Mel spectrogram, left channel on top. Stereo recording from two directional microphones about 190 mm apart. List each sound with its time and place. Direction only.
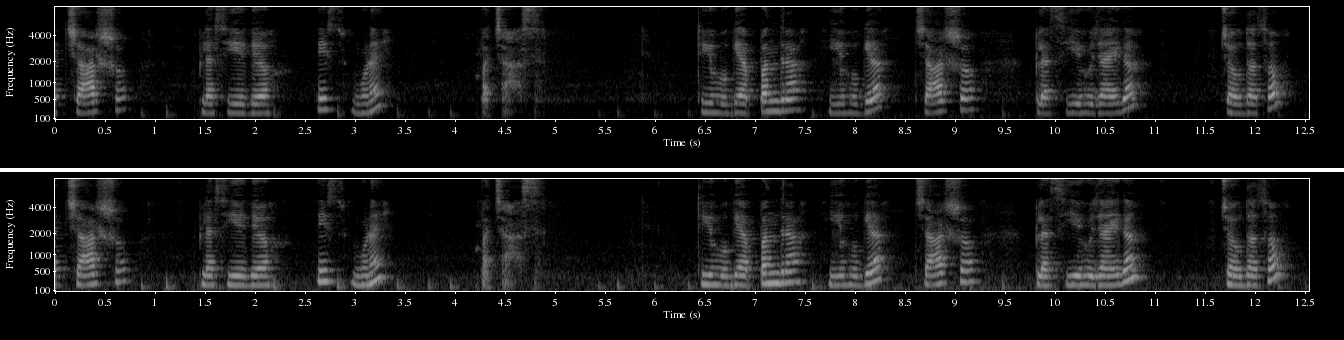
0.1 s speech: 15° left (ahead or behind)
6.4 s speech: 15° left (ahead or behind)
